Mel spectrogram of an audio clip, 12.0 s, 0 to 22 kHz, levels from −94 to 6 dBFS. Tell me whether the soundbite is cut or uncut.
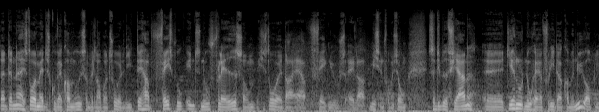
cut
